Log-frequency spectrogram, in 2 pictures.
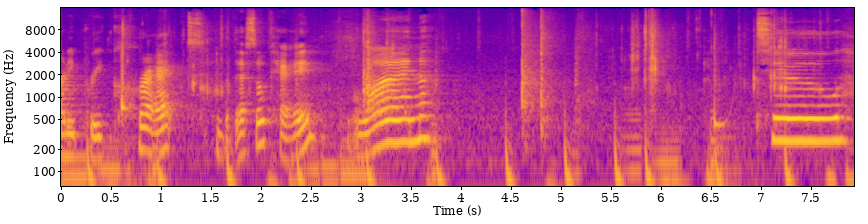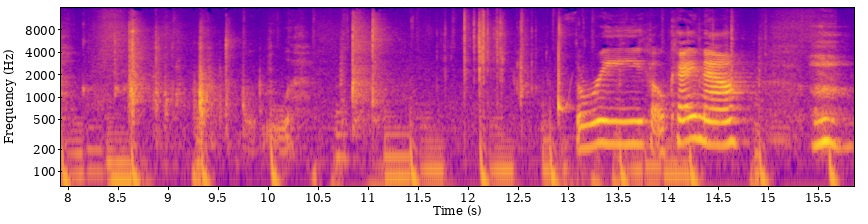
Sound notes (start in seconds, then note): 1.9 water drop plops; 4.5 egg tapping; 6.5 water drop plops; 11.7 egg tapping; 12.8 water drop plops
